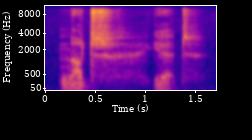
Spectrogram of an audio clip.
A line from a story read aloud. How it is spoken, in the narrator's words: he said again, his voice low and his eyes far away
